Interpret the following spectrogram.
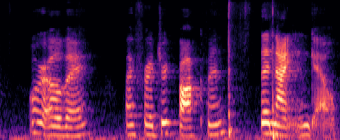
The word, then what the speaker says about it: Ove: I need to look up how to pronounce her last name correctly. Firefly Lane by Chris and Hannah. A Man Called Ove, or Ove, by Frederick Bachman.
